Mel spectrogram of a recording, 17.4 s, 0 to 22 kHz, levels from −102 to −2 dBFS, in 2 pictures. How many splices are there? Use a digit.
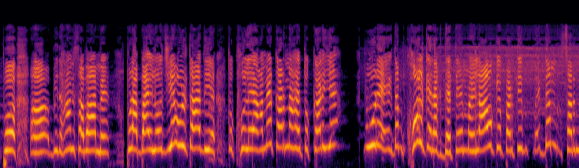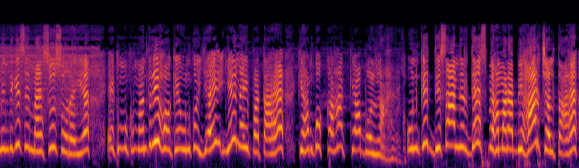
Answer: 3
